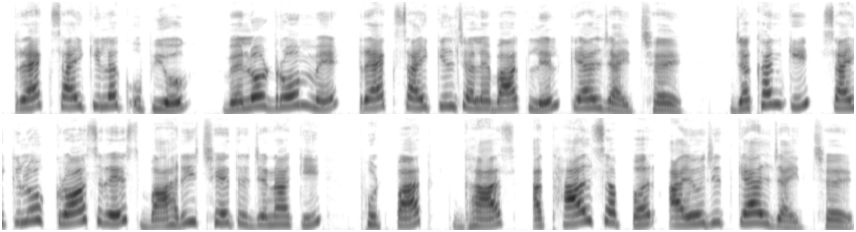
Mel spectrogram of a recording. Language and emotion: Maithili, neutral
